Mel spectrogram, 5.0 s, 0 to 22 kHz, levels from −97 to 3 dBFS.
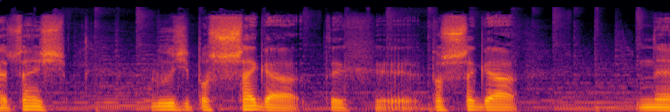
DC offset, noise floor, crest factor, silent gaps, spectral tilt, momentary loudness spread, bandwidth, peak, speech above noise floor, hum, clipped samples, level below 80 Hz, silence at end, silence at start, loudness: under 0.1%; -40 dBFS; 18 dB; none; -4 dB/octave; 23 LU; 16.5 kHz; -4 dBFS; 19 dB; none; under 0.1%; -48 dBFS; 0 s; 0 s; -21 LUFS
